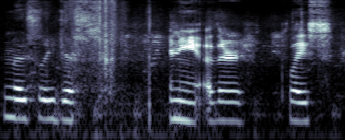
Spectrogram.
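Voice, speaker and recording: A woman vlogger doing a casual show-and-tell in a halting, informal way, on an amateur recording. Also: mid-range voice, completely flat delivery, noisy background. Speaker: vlogger showing a weather radio collection.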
